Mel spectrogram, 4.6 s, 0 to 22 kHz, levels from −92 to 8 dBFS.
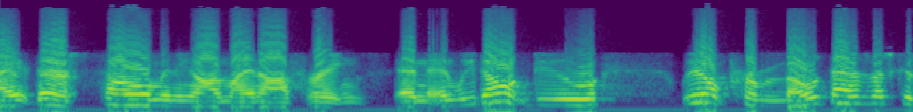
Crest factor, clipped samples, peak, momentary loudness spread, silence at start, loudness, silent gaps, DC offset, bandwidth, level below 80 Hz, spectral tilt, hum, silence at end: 8 dB; under 0.1%; -4 dBFS; 6 LU; 0 s; -12 LUFS; none; under 0.1%; 17.5 kHz; -42 dBFS; -3.5 dB/octave; none; 0 s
